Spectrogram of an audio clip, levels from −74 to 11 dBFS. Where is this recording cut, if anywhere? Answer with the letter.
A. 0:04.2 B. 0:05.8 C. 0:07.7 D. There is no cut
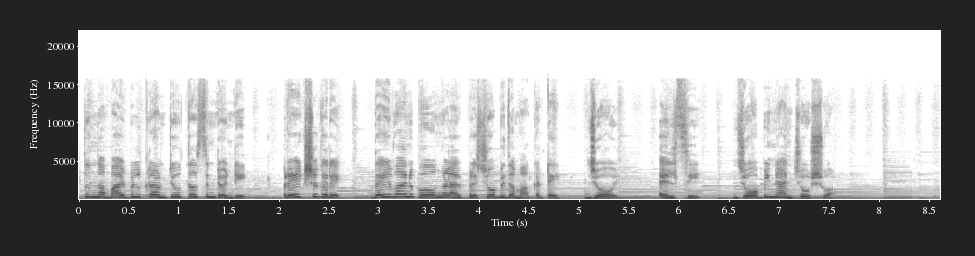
C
